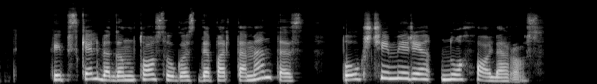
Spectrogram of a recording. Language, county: Lithuanian, Alytus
